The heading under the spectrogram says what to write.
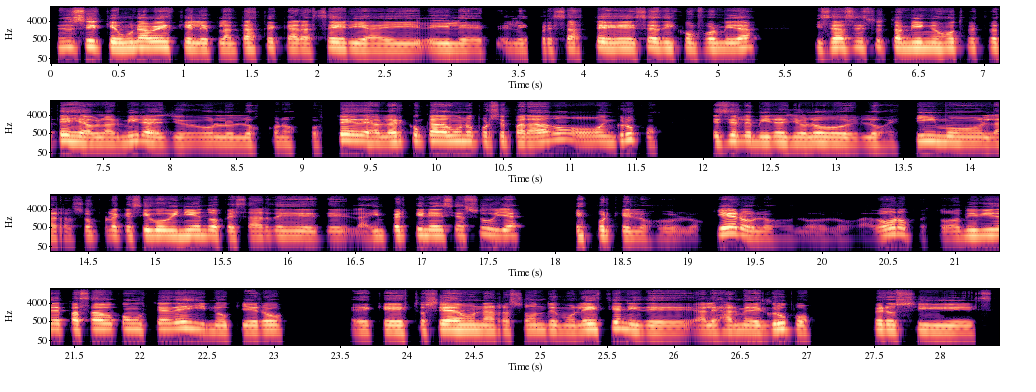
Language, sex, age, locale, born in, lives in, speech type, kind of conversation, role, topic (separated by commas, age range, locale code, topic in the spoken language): Spanish, male, 50-54, es-VE, Venezuela, United States, conversation, advice, advisor, ¿Cómo puedo manejar la presión de mis amigos para beber o ir a fiestas?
